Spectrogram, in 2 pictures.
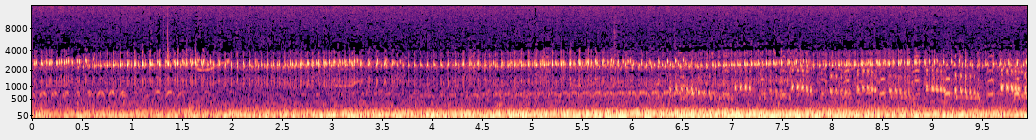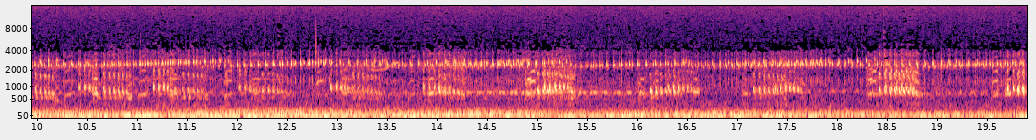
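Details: Boreal chorus frogs in a distant chorus: a steady, pulsing trill holds at a high pitch throughout. Faint rasping trills rise in the middle, over a constant low rumble.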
